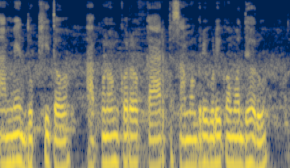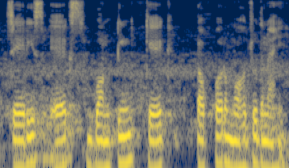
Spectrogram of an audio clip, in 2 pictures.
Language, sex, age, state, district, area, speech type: Odia, male, 18-30, Odisha, Rayagada, rural, read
